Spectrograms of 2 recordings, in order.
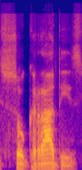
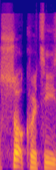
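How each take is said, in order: First: The stress is on the 'a' syllable. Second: The stress is not on the 'a' syllable. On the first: This is the Greek form of the name. The speaker calls it right. "You'd put the emphasis over the A" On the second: This is the Brazilian form of the name. The speaker calls it wrong. "it's not Socrates like the Brazilian"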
